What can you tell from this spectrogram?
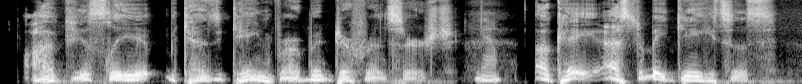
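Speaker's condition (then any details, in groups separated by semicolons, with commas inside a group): Multiple sclerosis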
